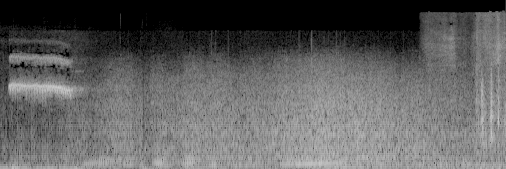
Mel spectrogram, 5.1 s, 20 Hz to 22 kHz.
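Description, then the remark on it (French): A brief shrill whistle, then a convoy of seven old expedition cars with trailers rumbling off together at dawn on 4 April 1931 from Beirut onto the road to Damascus, their engines a loud, steady roar filling the scene, with a few sharp clatters near the end. “Après un long circuit dans les sables dorés de la plage, les sept voitures, suivies de leurs remorques, radiateurs face à l'est, se sont engagées sur la route de Damas.”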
